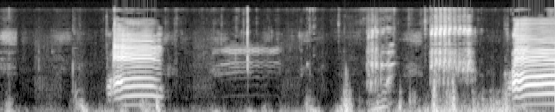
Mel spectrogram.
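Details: Sheep making short, wavering bleats, one near the start and another at the end, with fainter calls and low knocking and rustling between them.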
